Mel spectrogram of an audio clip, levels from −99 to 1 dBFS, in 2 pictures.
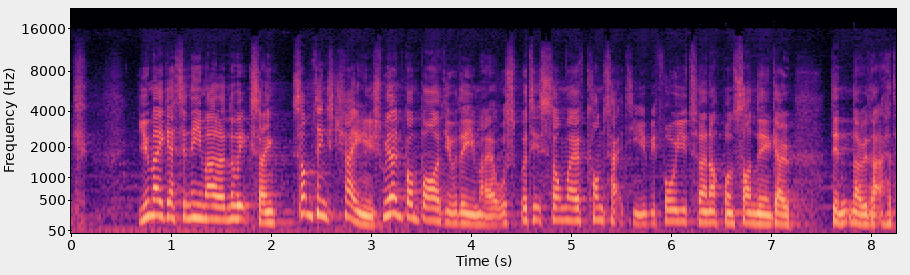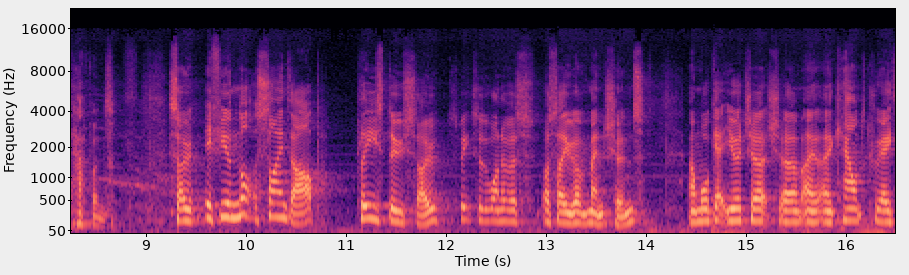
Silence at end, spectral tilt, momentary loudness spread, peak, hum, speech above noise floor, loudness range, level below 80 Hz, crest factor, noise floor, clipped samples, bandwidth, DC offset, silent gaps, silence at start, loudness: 0 s; -6 dB/octave; 9 LU; -2 dBFS; none; 26 dB; 3 LU; -48 dBFS; 18 dB; -45 dBFS; under 0.1%; 12.5 kHz; under 0.1%; none; 0 s; -20 LUFS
